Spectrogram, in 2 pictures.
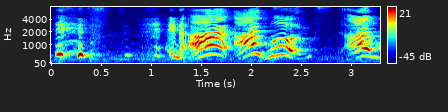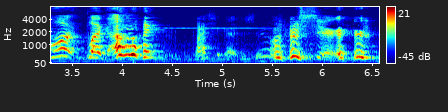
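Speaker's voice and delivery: high, loud laughing talk near tears; real giggling fit; helpless laughter. Real, not acted. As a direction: laugh till you can barely speak. Cracking up at the memory.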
